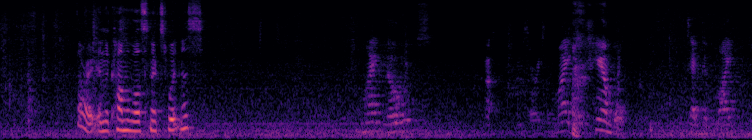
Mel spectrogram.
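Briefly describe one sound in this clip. A middle-aged woman speaks calmly through a microphone.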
